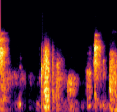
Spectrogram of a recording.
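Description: Scattered short noises coming through unmuted microphones on an online call, some with a pitched, yelping edge: stray background noise from the participants' open mics.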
